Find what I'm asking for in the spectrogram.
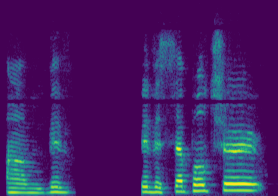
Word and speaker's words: Vivisepulture: Vivisepulture. It's one word. VIVISEPULTURE. I'm just having trouble, like, yeah. Vivisepulture.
